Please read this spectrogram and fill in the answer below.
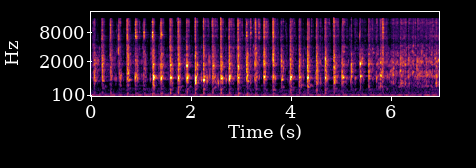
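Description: Wire whisk beating egg and milk in a small stainless steel saucepan, its wires ticking against the metal sides in rapid, even strokes, several a second.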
